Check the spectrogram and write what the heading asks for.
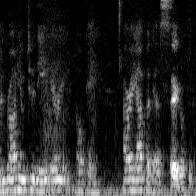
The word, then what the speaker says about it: Areopagus: Areopagus.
